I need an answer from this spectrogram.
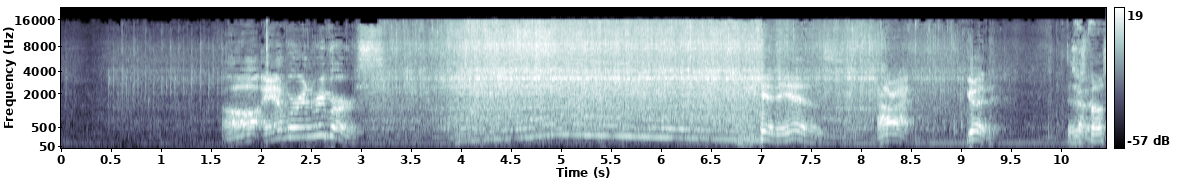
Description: A wheel spinning while a man talks followed by another man talking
